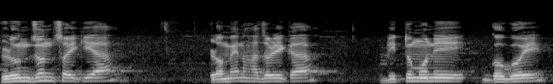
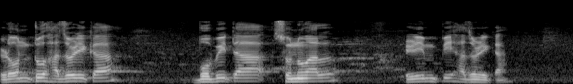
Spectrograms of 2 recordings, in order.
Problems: constant background noise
